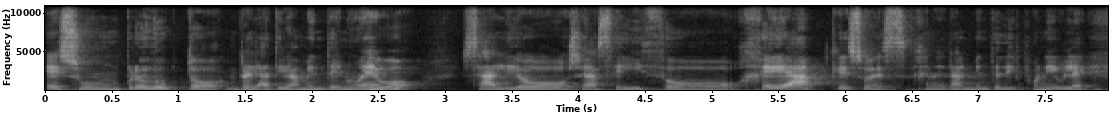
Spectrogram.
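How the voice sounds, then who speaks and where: In a strong Spanish accent, a woman with a fairly low pitch talks at a fairly slow pace amid audible room echo. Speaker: developer educator. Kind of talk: live stream tutorial. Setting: live stream. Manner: casual, many fillers. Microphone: new computer setup, mic may not sound right.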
